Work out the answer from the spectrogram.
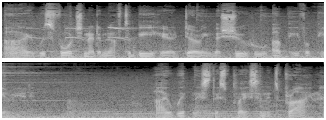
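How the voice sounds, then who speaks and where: A man playing a composed veteran general in a game cutscene, speaking in a measured, formal and authoritative way. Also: rumbling low, music in the background. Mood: solemn, composed. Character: composed veteran male general commanding knights. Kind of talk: video game cutscene acting.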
